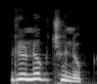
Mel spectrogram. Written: रुनुक-झुनुक

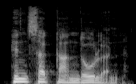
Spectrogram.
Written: हिंसक

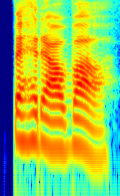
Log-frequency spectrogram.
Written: पहरावा

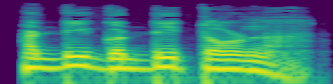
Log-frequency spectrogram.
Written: हड्डी-गुड्डी

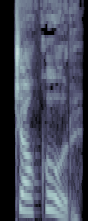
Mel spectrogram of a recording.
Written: चौकोर

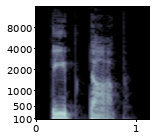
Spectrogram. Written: टीपटाप

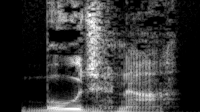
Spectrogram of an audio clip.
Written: बूझना

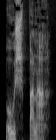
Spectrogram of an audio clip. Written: हूशपना

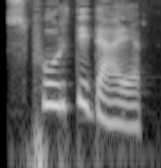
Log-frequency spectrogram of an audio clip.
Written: स्फूर्तिदायक

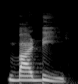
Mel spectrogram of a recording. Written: बाडी

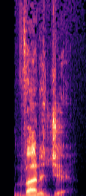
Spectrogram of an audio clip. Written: वर्ज्य

